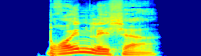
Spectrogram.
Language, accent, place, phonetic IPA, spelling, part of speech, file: German, Germany, Berlin, [ˈbʁɔɪ̯nlɪçɐ], bräunlicher, adjective, De-bräunlicher.ogg
- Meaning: 1. comparative degree of bräunlich 2. inflection of bräunlich: strong/mixed nominative masculine singular 3. inflection of bräunlich: strong genitive/dative feminine singular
